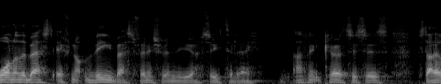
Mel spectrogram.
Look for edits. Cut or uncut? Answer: cut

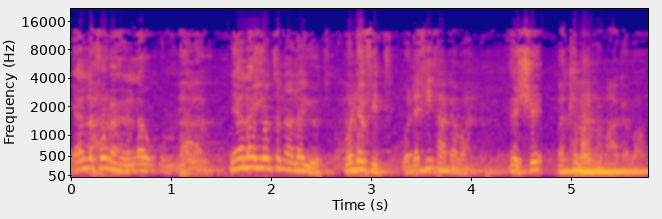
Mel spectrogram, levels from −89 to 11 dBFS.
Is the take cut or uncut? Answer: cut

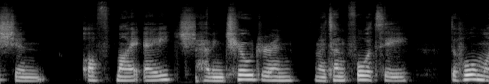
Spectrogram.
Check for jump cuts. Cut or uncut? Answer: cut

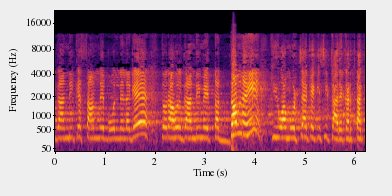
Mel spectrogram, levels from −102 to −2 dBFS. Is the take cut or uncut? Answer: uncut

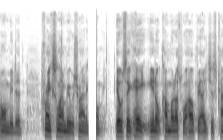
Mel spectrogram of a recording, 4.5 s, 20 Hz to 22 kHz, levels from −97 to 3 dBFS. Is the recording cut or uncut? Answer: uncut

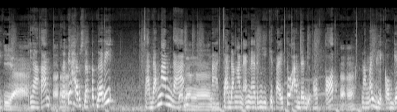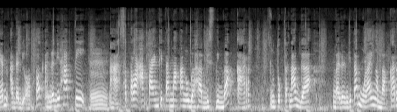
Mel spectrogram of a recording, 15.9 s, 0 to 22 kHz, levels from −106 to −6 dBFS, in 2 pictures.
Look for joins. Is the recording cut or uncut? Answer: uncut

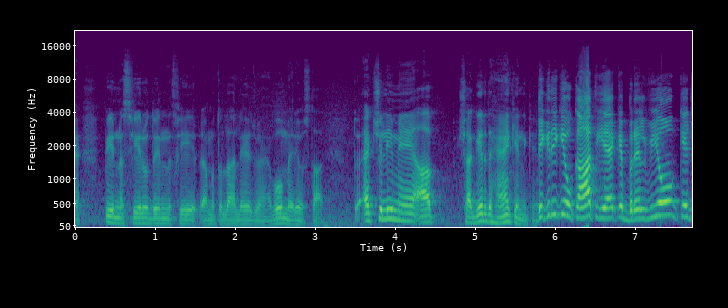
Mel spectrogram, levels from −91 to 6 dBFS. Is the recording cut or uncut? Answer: cut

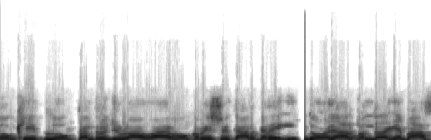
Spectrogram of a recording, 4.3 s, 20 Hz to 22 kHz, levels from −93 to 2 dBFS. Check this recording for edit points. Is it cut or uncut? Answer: cut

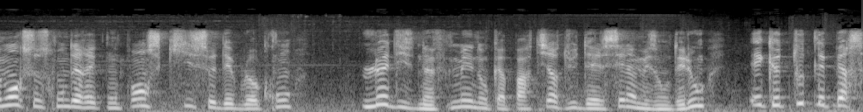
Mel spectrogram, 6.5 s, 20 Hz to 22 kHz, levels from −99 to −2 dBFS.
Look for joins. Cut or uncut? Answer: uncut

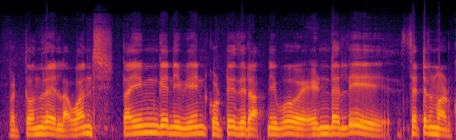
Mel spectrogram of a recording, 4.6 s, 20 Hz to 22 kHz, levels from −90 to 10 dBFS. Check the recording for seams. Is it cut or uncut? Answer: cut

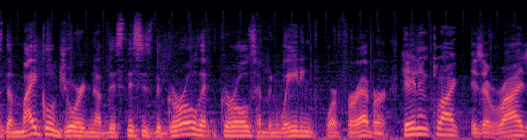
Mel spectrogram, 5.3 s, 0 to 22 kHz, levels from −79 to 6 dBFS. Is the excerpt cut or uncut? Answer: cut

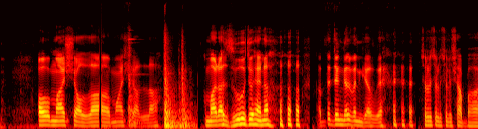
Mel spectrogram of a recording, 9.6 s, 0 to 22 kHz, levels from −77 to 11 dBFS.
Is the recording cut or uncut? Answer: cut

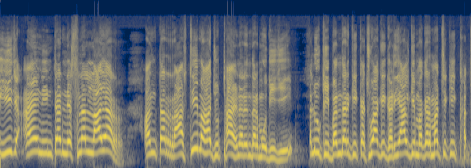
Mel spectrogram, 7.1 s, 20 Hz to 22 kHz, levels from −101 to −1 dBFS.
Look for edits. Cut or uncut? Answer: cut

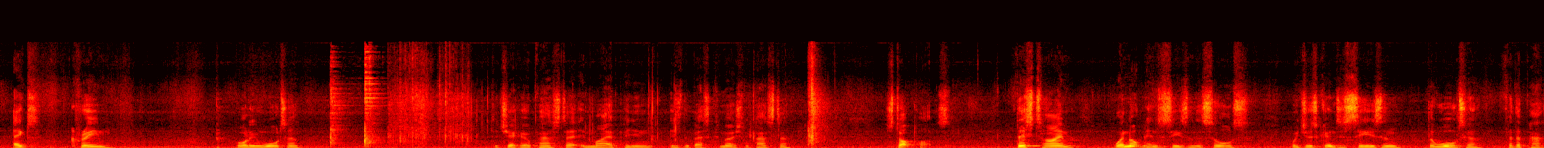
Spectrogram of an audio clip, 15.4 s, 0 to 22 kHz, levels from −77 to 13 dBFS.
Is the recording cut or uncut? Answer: uncut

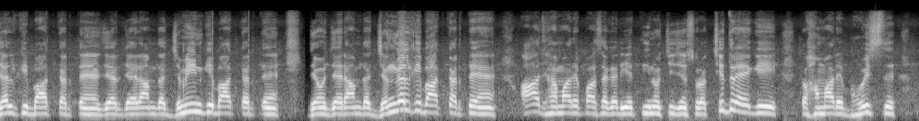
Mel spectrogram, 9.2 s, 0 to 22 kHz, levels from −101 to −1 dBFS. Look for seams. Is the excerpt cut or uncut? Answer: uncut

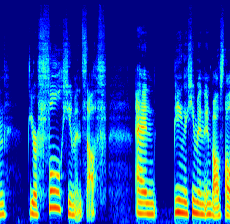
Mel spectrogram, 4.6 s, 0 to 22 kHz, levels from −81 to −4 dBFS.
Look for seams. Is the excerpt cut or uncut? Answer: cut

